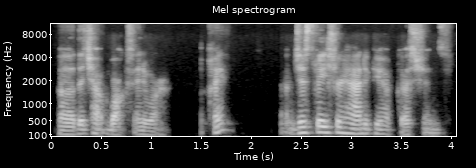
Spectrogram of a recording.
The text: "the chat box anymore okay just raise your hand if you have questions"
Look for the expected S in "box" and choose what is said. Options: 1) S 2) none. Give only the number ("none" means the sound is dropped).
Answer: 1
